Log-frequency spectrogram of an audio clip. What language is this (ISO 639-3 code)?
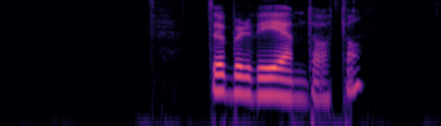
swe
